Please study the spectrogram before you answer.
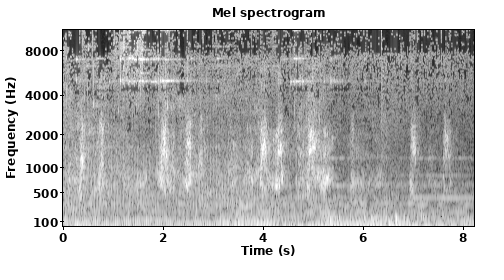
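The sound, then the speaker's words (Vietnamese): A caged dog near a stilt house barks repeatedly in sharp, uneven bursts over a steady low background hum. “con chó bị nhốt trong lồng ở gần đó cứ sủa nhặn lên rồi giằng xích như muốn xổng ra ngoài vậy.”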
